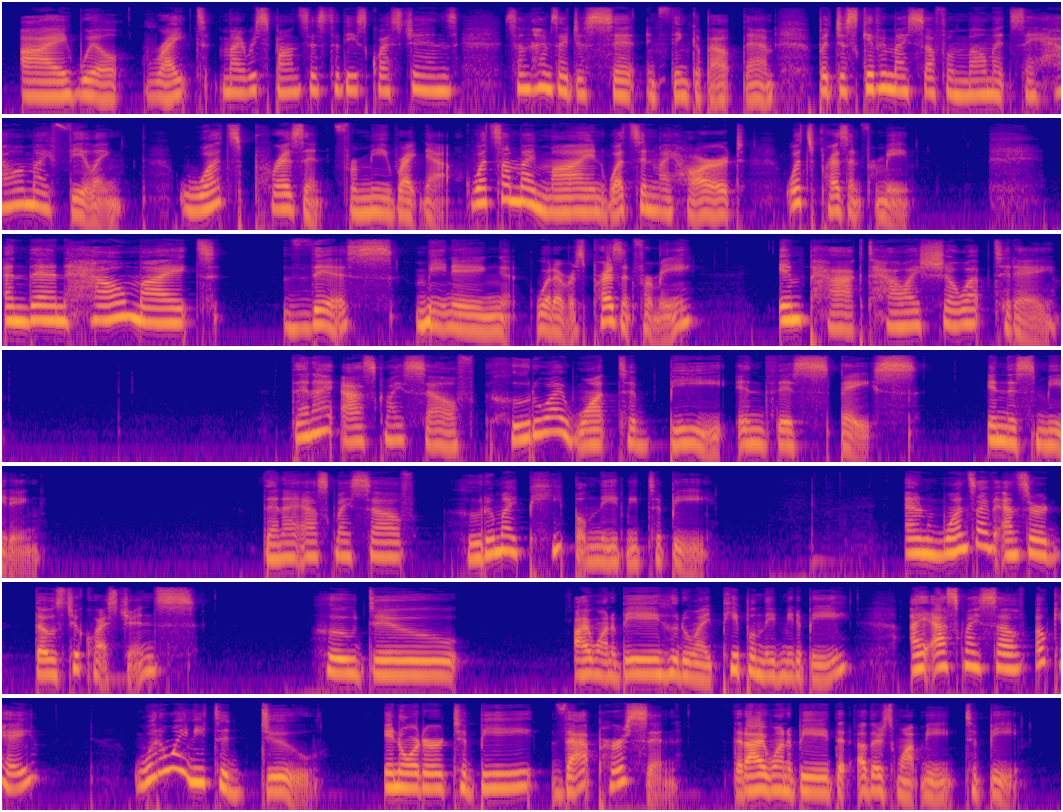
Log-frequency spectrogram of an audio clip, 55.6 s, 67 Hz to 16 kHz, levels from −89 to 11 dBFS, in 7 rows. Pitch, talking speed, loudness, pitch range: 190 Hz, 150 wpm, -19 LUFS, 165-225 Hz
